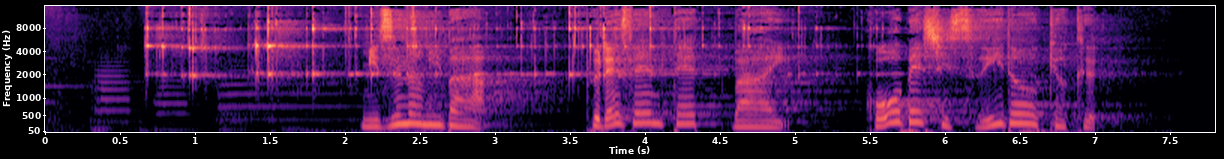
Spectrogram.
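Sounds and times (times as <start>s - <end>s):
glasses of tap water clinking together in a toast: 0.7s - 5.5s
speech: 2.1s - 3.0s, 3.6s - 7.1s.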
